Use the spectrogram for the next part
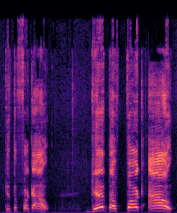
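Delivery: angry shout. Real, not acted. Yelling at the roach to leave the room. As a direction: bark it at the bug.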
